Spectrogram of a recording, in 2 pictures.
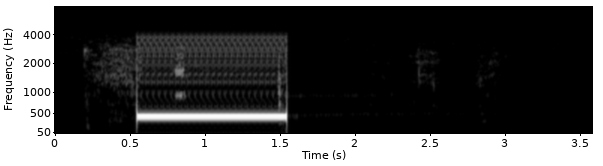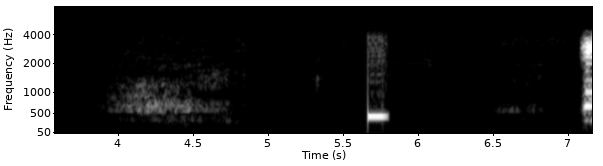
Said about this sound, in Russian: Начинаем звонок покупателю.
